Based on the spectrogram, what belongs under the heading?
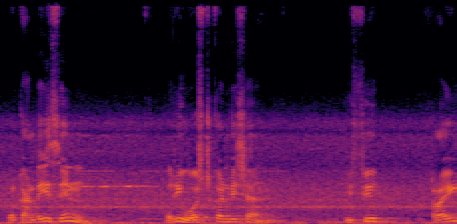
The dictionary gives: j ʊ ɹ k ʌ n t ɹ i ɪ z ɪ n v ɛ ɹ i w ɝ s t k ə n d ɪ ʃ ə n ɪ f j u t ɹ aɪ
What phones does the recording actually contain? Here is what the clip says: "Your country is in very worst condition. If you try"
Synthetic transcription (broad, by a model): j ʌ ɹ k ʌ n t i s ɪ n v ɛ ɹ i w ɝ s t k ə n d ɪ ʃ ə n ɪ f j u t ɹ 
